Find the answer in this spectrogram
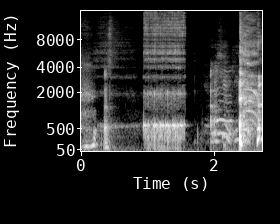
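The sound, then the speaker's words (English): A loud slurping sip of wine lasting about half a second in front of the microphone, followed by a short pause and then several harsh, sputtering coughs right up against the microphone. “What does it sound like when I loudly sip wine in front of the microphone?”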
